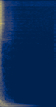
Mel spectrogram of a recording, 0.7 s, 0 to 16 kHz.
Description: kick 05.wav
